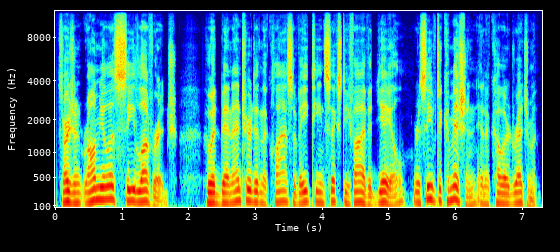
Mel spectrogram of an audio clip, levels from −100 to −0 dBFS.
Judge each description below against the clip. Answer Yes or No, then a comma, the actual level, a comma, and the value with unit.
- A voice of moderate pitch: No, low, 130 Hz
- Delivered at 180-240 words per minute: Yes, average, 195 wpm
